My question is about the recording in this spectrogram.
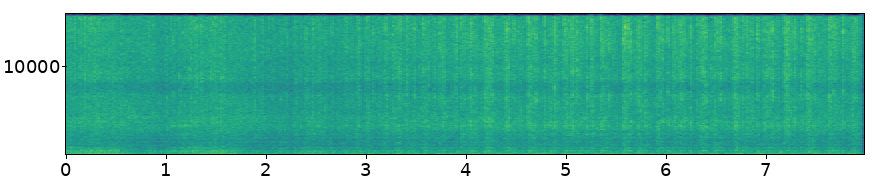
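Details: First start of freshly built 2000+HP LS V8 (Dart LS Next block, 4in stroke, Brodix BR3 heads, .750 lift solid roller cam): lumpy deep idle with clean rev blips settling evenly, no knocks; runs well, minor oil and water leaks.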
